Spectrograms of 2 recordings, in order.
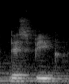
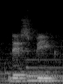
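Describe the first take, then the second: The two takes are said the same way.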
